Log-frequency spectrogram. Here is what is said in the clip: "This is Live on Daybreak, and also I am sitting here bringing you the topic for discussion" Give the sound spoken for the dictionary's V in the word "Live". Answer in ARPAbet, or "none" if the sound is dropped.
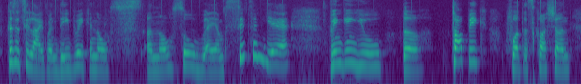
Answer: W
